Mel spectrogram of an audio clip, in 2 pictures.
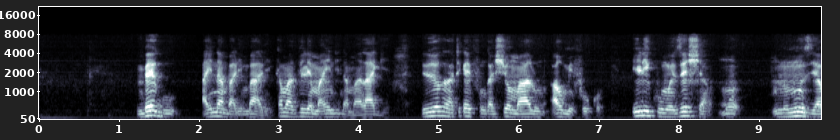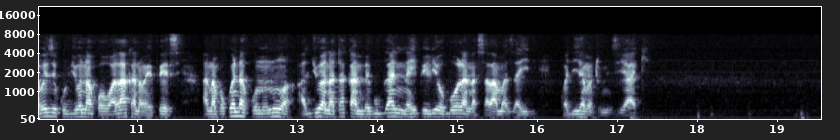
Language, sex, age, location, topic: Swahili, male, 18-24, Dar es Salaam, agriculture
